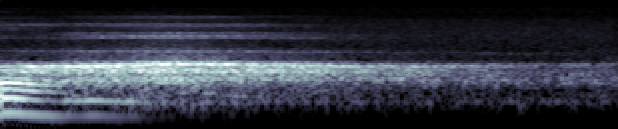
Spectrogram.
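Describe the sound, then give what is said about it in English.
A slow, deep breath released audibly with sound during a breathing exercise, starting with a soft voiced sigh-like tone and trailing off into a long, fading airy exhale. “Inhaling. Exhaling long and slow and deep with sound.”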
